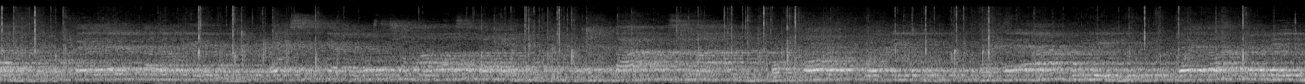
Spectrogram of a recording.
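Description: Girls cheer and shout together in a large echoing hall.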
